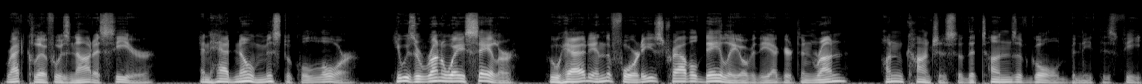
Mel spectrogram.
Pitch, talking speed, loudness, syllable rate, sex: 110 Hz, 185 wpm, -18 LUFS, 5.1 syllables/s, male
